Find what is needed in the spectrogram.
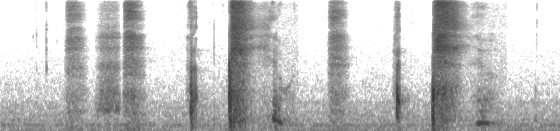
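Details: Sneezing fit, sneezes partly muffled into a hankie: a rapid series of about eight sharp, explosive sneezes with quick inhalations between.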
